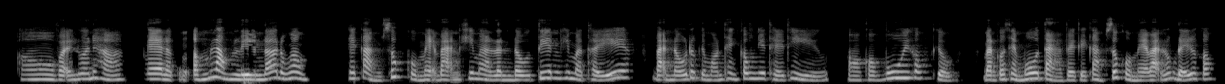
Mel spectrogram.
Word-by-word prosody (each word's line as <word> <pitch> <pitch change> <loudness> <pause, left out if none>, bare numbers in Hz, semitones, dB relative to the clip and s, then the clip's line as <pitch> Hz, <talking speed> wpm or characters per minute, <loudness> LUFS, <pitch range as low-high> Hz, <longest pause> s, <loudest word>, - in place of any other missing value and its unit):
Ồ, 230 0 -2
vậy 210 -1 +1
luôn 255 +4 0
ấy 295 - -1
hả? 225 -3 -1 0.2
Nghe 250 0 +6
là 220 - +2
cũng - - -10
ấm 225 +3 +2
lòng 315 -7 +5
liền 225 -1 +5
đó, 290 +6 +4
đúng 270 0 0
không? 290 -3 +1 0.4
Thế 275 - -1
cảm 245 -11 +1
xúc 345 - -1
của 235 - -3
mẹ 210 +1 -1
bạn 220 0 0
khi 240 +5 -3
mà 240 -5 0
lần 205 0 0
đầu 210 0 +1
tiên, 290 0 -1
khi 285 - -5
mà 225 -6 -1
thấy 220 +10 +1 0.2
bạn 215 -4 +2
nấu 210 +2 +1
được 300 - -1
cái 225 - -4
món 205 0 -4
thành 255 -2 -4
công 265 +2 -1
như 270 - +1
thế 210 -5 -3
thì, 220 -8 -3 0.3
ờ, 200 -1 -5
có 205 0 -4
vui 295 +2 +3
không? 300 -2 -3
Kiểu, 190 0 -2 0.3
bạn 215 -1 +4
có 230 - +1
thể 240 - 0
mô 245 +6 +3
tả 235 -9 +1
về 195 -1 0
cái 195 - -5
cảm 215 -2 -2
xúc 300 +1 +1
của 235 - 0
mẹ 190 0 0
bạn 200 +1 +5
lúc 260 +3 -2
đấy 210 -6 +3
được - - +1
không? 245 0 -2
230 Hz, 290 wpm, -24 LUFS, 210-270 Hz, 0.4 s, Nghe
